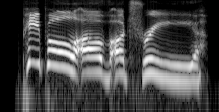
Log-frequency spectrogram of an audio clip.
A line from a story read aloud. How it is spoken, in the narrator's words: he boomed, his voice carrying over the crowd like a warm breeze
